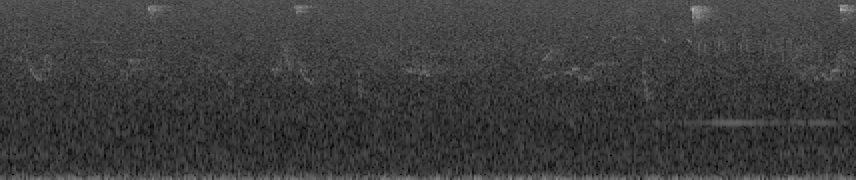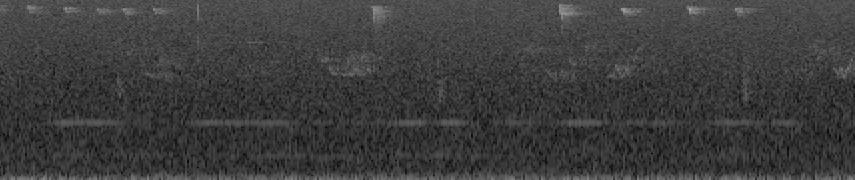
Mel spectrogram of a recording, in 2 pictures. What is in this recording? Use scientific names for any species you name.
Vireo olivaceus, Leiothlypis ruficapilla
